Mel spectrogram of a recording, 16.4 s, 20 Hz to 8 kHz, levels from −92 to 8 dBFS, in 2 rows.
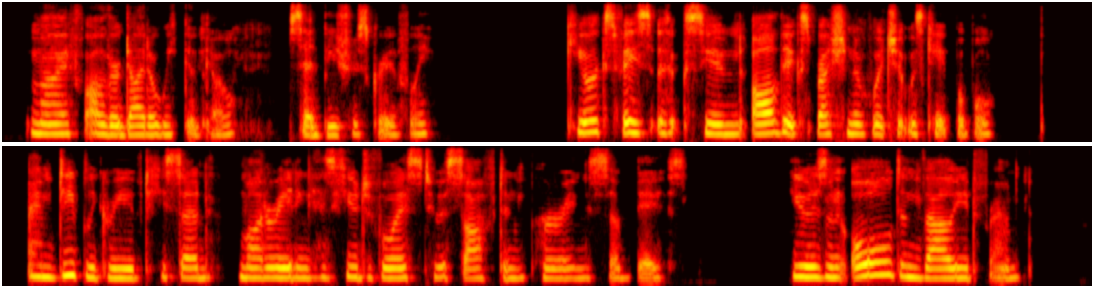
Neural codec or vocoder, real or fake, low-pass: codec, 16 kHz, 4 kbps, FunCodec, trained on LibriTTS, 50 frames a second; fake; 7.2 kHz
